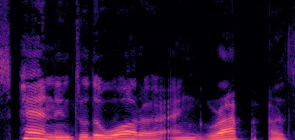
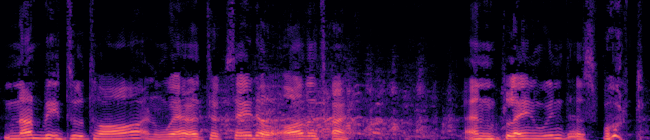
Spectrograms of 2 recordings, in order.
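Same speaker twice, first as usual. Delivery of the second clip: laughing through recap, higher; giggling as you repeat it; amused laughing recap; 6 semitones higher than usual. Real, not acted.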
